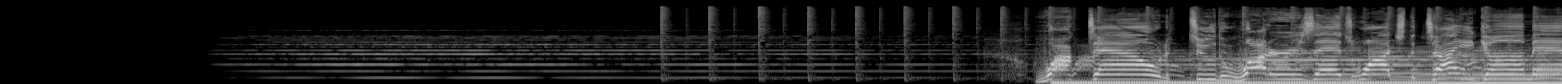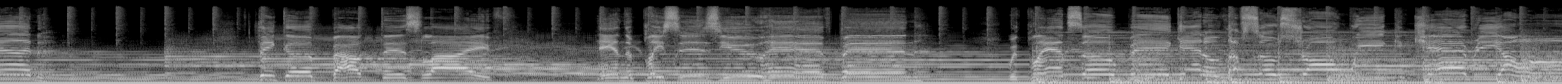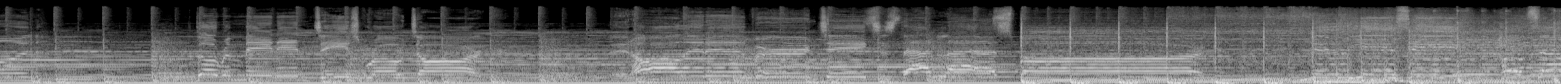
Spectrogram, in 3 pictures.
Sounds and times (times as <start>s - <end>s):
Hi-hat: 6.6s - 14.4s.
